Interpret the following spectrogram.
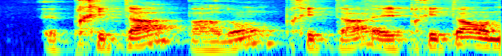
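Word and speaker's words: פריטא: Ben, ouais, c'est comment dire, il le dit là aussi, donc de la manière dont s'écrit Prouta, hein, euh, Peresh Yud Tet Aleph, eh bien on peut aussi dire Prita, pardon, Prita, et Prita en araméen ça signifie ouvrir.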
